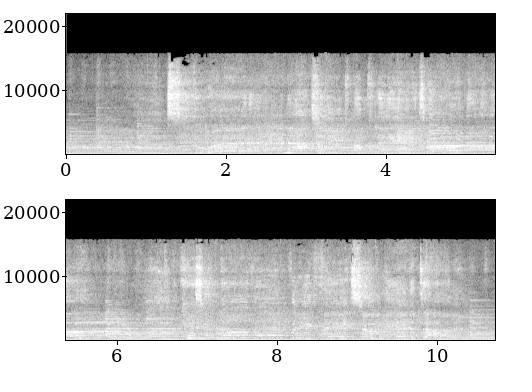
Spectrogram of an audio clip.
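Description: Live pop ballad in an arena: sustained piano chords under a sung melody.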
